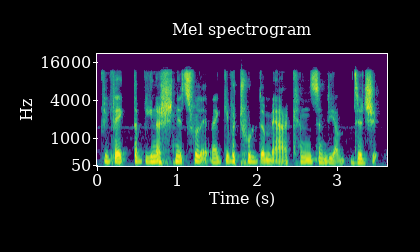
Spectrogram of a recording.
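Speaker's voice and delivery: put-on goofy German hot dog man accent; light, self-aware fake German accent. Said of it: "that's the one I can, uh, semi do".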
